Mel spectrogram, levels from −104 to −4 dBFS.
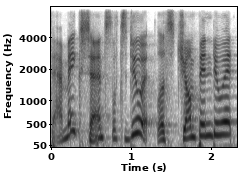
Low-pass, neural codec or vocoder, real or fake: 7.2 kHz; none; real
